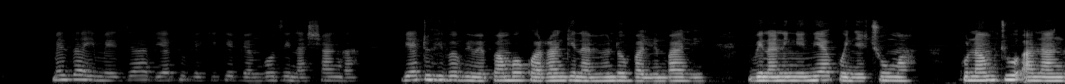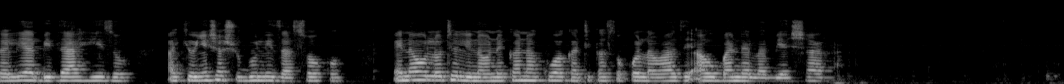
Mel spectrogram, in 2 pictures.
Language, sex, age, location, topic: Swahili, female, 18-24, Nairobi, finance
